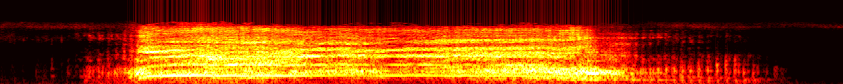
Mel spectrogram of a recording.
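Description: A young African elephant gives a loud, brassy, trumpet-like squeal held steadily for over two seconds.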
